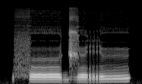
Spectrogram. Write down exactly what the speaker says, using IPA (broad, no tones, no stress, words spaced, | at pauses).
fɵː d͡ʒørʉ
